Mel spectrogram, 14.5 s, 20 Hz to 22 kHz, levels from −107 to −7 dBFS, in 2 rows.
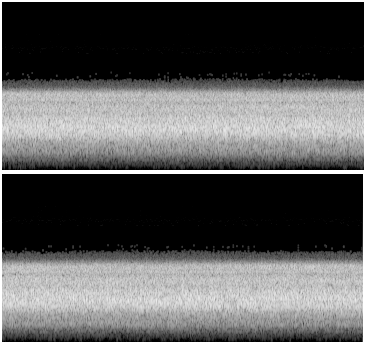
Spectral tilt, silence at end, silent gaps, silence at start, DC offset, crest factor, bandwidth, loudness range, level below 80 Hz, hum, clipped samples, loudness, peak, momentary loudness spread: -3.5 dB/octave; 0 s; none; 0 s; under 0.1%; 14 dB; 3.3 kHz; 0 LU; under -90 dBFS; none; under 0.1%; -17 LUFS; -4 dBFS; 1 LU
